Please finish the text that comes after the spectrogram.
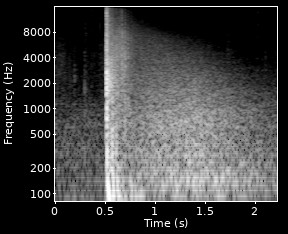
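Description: A single loud grenade blast in S.T.A.L.K.E.R. 2: Heart of Chornobyl bursts suddenly and close, followed by a long rumbling, slowly fading tail with no voices.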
